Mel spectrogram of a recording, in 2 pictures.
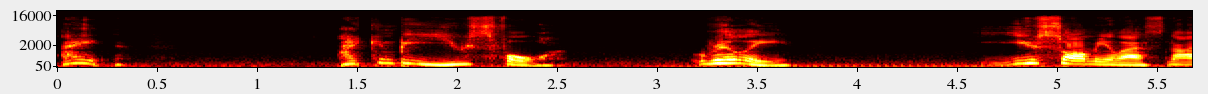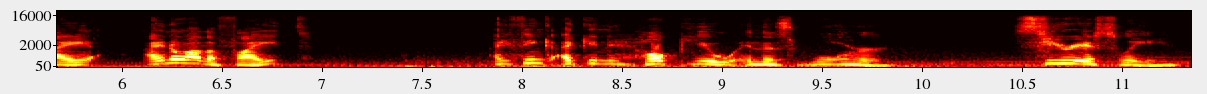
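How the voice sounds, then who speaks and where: A man's voice: on the high side, sing-song, slow pace, pauses often, breathy edge, voice pushed up, full character voice. A man voicing a determined, caring young woman, a guitarist and fighter, in an earnest, rambling, pleading way for an audio drama. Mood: pleading, insistent.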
